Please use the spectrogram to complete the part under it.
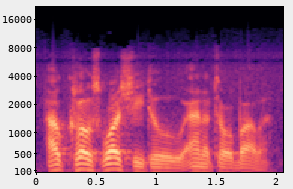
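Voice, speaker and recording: A man's voice: sits low, animated, a little fast, fairly bright tone. A man playing a wry, hard-boiled private investigator in a 1950s radio drama, with a clipped tough-guy delivery. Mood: probing, wry. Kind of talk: 1950s radio detective drama acting and narration. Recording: muffled 1950s radio recording with music.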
